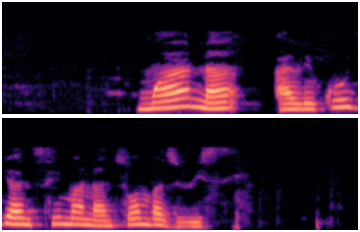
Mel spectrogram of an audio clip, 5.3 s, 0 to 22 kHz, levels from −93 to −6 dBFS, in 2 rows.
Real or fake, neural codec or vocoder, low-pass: real; none; 7.2 kHz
